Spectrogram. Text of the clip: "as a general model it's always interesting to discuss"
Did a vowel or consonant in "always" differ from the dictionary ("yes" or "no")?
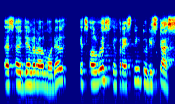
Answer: yes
